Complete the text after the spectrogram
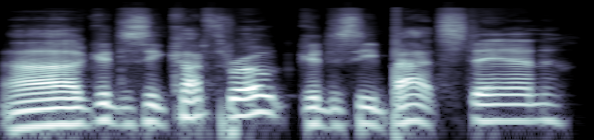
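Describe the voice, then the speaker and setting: A man with a hoarse voice hosting a casual livestream, chatting and answering viewer comments. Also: mid-range voice, expressive, unhurried, no echo, studio quality. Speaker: livestream host. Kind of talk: casual live chat reading a magazine.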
